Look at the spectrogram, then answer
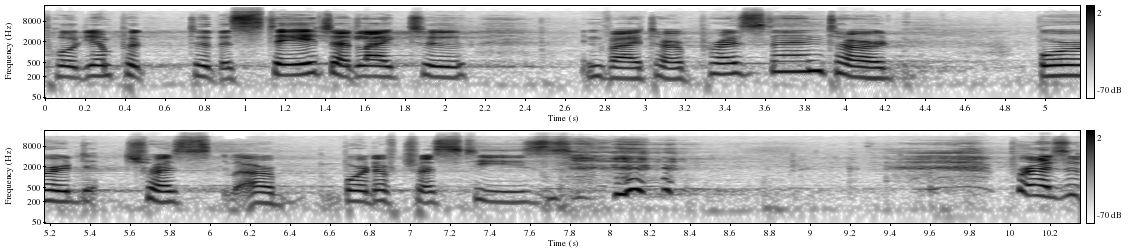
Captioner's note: laughs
